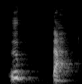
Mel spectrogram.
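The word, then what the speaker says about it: 없다: 읍다. 읍다. 리을이 탈락하고 이 뭐지 이거는? 피읍이 음절 말에서 발음이 안 되니까 비읍으로 바뀐 거. 요거는 음절의 끝소리 규칙. 적용해서 최종적으로 읍다라고 발음이 되는 겁니다.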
